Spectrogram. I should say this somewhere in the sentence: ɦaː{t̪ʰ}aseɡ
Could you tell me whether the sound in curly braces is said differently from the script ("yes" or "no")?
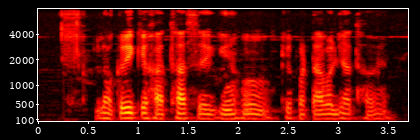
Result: no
